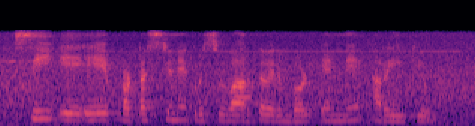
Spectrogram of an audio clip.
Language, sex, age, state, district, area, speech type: Malayalam, female, 45-60, Kerala, Malappuram, urban, read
